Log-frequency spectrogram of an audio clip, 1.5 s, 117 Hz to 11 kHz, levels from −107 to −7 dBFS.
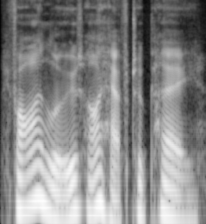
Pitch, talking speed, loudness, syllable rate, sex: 130 Hz, 270 wpm, -16 LUFS, 5.0 syllables/s, male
